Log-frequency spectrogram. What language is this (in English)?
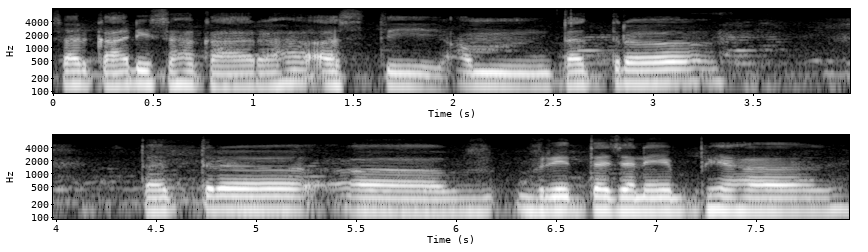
Sanskrit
